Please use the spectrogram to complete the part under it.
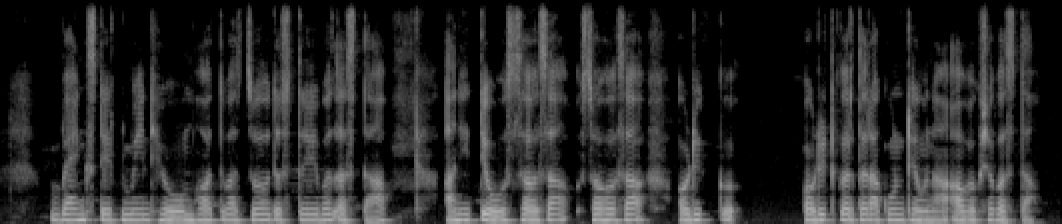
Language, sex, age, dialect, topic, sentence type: Marathi, female, 18-24, Southern Konkan, banking, statement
